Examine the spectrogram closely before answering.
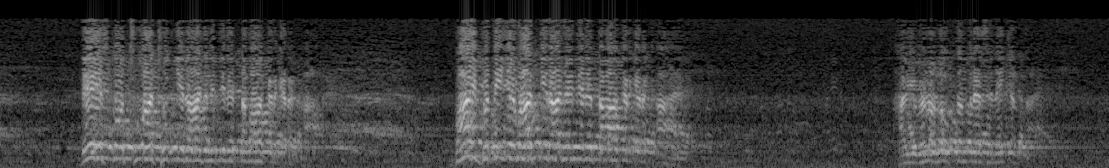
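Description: An elderly man speaks forcefully into a microphone over loudspeakers, in bursts with pauses.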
